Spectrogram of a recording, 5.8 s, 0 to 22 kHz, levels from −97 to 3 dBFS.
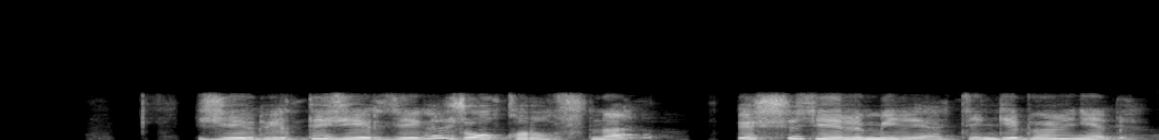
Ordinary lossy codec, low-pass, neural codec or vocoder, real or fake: none; 7.2 kHz; codec, 44.1 kHz, 3.4 kbps, Pupu-Codec; fake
